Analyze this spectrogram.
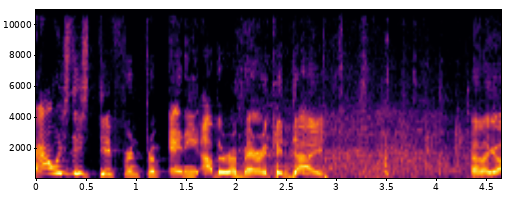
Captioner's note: laughter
